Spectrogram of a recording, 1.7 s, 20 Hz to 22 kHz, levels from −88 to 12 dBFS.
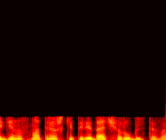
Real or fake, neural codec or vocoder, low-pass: real; none; 3.6 kHz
